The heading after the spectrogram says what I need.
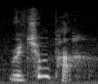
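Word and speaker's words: Rutjupma: Of course, can't show you the images of as you're driving along, but Mount Sonder, which is pronounced, I found it, Ruchumpa.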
